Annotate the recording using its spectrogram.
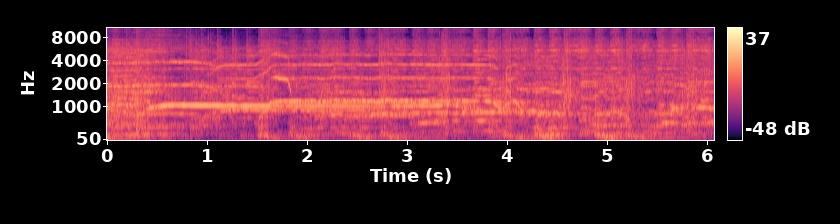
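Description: Oriental dance music for a belly dance number, with the audience cheering over it; long high calls are held from about a second in to about four seconds.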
